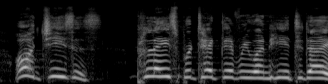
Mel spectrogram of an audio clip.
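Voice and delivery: panicked, very high, loud, drawn-out voice. Recalling a panic response while protecting the children, acting out praying very loudly. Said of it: "I was praying very loudly".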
